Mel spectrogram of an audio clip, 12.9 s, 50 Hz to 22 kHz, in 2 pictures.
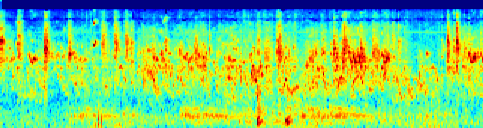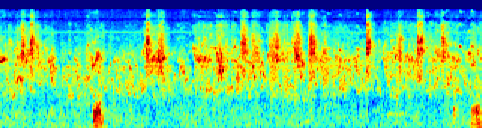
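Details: Budgerigar flock chattering, recorded 3 April 2017: busy overlapping high chirps and clicks run without pause, while a few lower curved squawks and faint murmuring sounds appear underneath early on.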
